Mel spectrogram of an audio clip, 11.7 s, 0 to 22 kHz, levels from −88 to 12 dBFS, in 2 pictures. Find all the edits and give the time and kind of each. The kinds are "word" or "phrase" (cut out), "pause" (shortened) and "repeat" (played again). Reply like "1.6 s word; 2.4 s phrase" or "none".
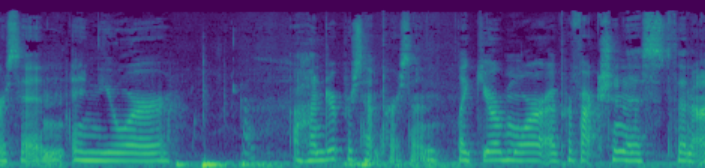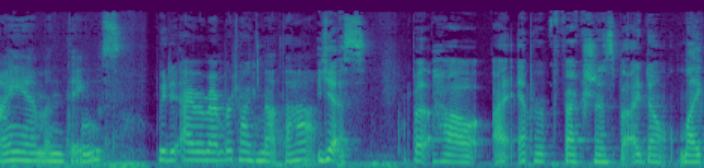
4.7 s word; 9.5 s word; 10.3 s word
